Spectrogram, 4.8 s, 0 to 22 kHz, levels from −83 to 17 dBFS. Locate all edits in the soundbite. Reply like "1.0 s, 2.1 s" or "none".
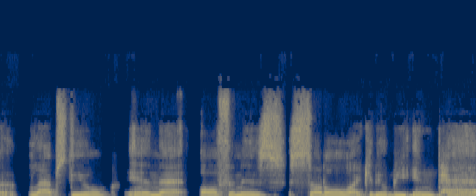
1.2 s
